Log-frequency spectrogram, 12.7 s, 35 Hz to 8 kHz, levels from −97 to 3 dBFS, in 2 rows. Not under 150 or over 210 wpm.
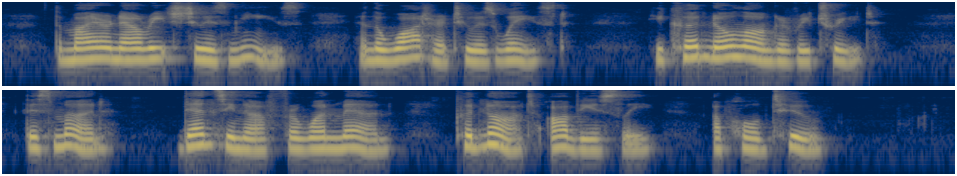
No: average, 140 wpm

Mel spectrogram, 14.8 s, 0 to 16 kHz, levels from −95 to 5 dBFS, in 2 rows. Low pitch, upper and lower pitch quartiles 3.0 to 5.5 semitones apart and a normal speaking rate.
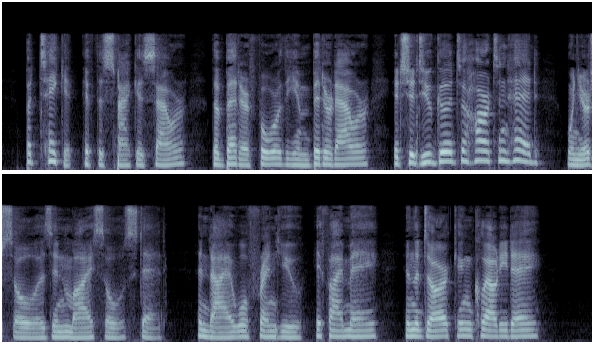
Yes: low, 130 Hz; average, 3.4 semitones; average, 160 wpm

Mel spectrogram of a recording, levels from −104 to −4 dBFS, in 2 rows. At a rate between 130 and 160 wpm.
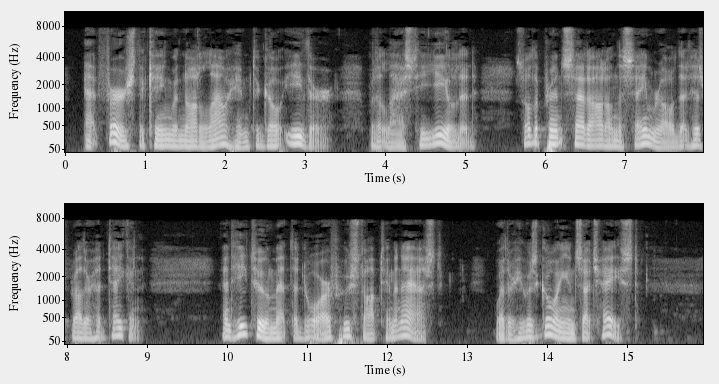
No: average, 180 wpm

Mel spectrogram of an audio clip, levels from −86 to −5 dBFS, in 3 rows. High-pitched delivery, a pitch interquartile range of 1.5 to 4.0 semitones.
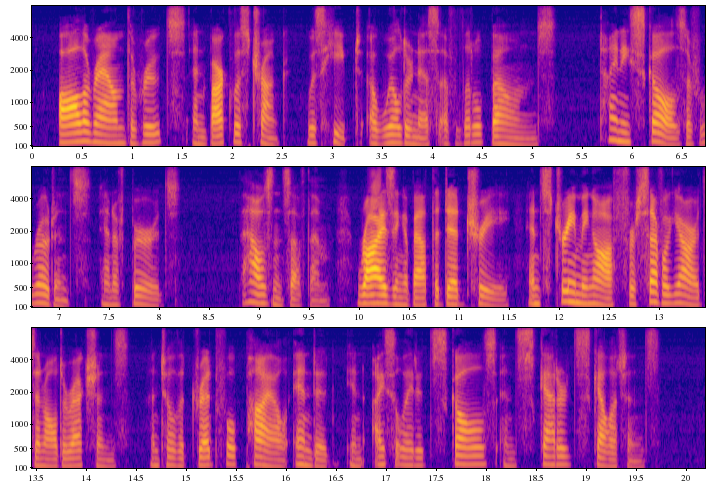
No: medium, 155 Hz; average, 3.3 semitones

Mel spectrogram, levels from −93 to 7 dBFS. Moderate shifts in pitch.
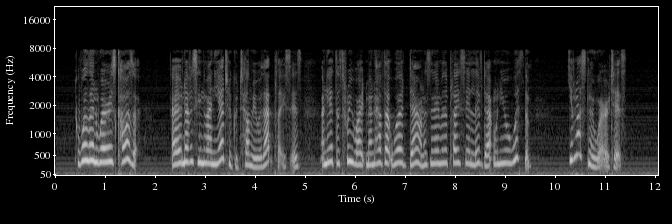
Yes: average, 3.2 semitones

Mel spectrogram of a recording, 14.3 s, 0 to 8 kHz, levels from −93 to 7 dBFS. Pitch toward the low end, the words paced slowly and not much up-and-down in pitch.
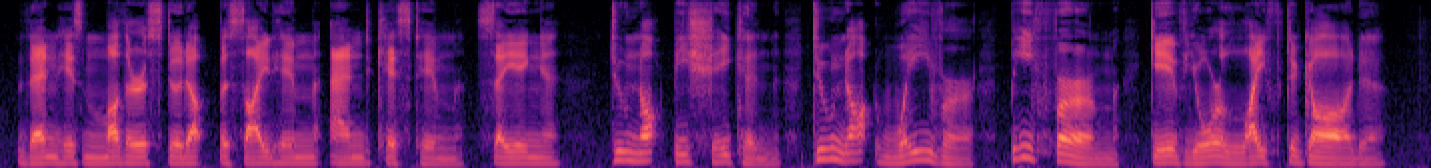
No: low, 105 Hz; slow, 105 wpm; average, 3.1 semitones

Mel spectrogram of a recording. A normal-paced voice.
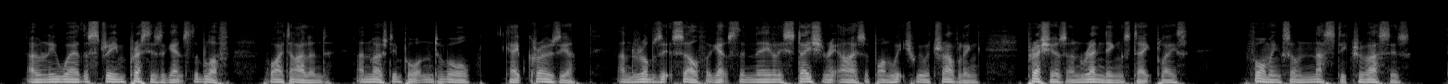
Yes: average, 160 wpm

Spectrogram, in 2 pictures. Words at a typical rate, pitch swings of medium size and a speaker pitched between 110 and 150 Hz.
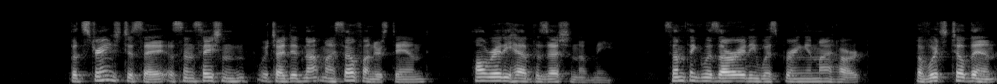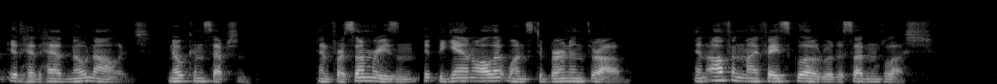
Yes: average, 175 wpm; average, 3.8 semitones; medium, 140 Hz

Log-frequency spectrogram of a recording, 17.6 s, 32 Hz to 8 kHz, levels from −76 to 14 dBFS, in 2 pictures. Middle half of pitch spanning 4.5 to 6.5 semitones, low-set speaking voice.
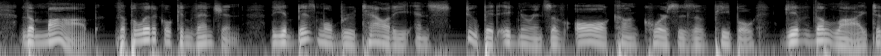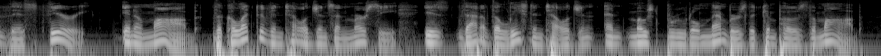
Yes: average, 4.9 semitones; low, 105 Hz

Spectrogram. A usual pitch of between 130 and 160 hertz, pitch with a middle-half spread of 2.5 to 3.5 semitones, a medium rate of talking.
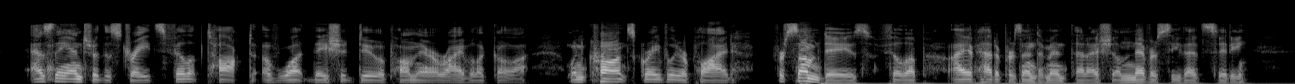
No: low, 100 Hz; average, 2.9 semitones; average, 170 wpm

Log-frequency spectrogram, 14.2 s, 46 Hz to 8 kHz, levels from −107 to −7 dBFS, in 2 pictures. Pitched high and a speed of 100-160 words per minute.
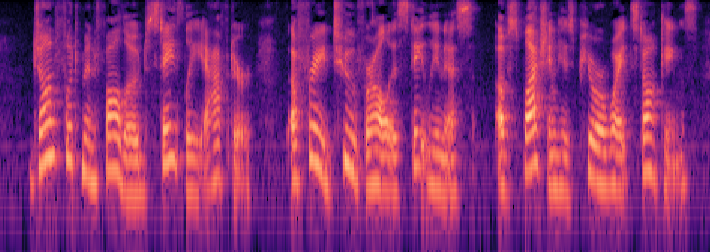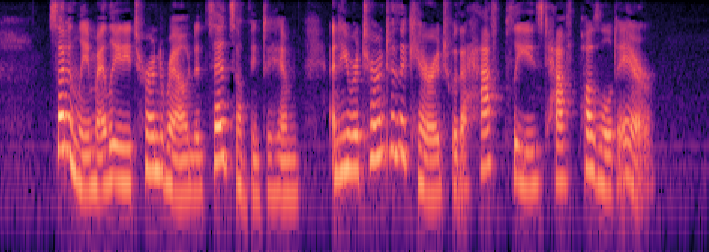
No: high, 200 Hz; average, 170 wpm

